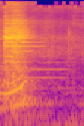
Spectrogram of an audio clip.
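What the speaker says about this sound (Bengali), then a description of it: "এই ছোলা ভাজাটা সব নেড়ে দিলাম" A single brief metallic scrape and clink as fried chickpeas are stirred in a hot kadai, ringing out and fading quickly.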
